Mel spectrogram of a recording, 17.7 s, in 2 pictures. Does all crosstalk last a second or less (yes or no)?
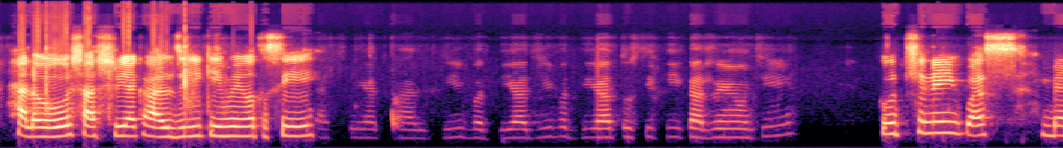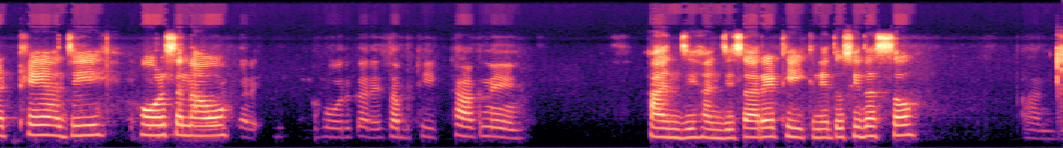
yes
